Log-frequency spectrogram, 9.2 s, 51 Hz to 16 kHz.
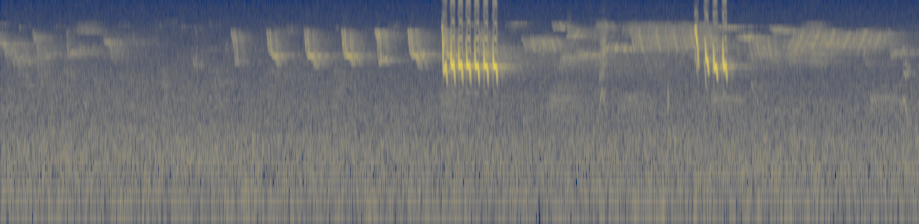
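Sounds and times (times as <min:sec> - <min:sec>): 
Eurasian nuthatch Sitta europaea calling: 0:04.4 - 0:07.6.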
